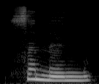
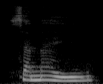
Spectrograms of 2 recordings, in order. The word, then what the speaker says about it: Samhain: Il s'agit de Samen, Samaïn, Sowin, Saowin. Il y a plein de prononciations différentes.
